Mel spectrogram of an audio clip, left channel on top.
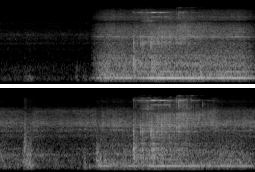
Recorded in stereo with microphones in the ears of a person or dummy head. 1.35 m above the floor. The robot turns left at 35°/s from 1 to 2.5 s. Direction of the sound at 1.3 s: Centre (ahead or behind).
